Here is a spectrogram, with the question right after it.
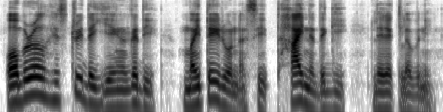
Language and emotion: Manipuri, neutral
